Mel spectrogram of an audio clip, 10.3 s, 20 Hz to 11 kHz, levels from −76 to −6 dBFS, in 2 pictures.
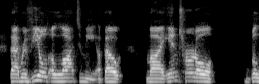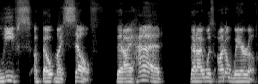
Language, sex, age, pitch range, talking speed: English, male, 30-49, 130-155 Hz, 115 wpm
